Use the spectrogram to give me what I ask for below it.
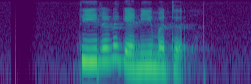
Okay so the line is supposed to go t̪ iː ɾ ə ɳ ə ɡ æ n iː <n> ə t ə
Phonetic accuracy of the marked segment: incorrect: m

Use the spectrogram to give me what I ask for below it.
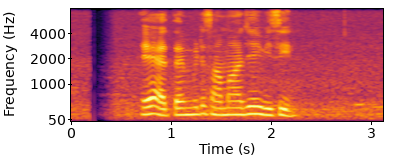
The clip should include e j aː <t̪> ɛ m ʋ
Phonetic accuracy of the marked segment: correct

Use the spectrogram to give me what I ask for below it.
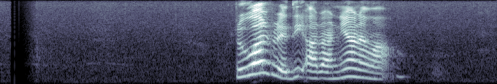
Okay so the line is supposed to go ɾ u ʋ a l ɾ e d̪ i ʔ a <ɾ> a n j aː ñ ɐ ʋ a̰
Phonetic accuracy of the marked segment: correct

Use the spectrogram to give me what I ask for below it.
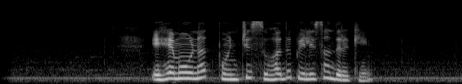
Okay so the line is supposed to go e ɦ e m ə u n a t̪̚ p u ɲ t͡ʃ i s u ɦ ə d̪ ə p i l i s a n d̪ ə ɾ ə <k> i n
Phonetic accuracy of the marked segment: correct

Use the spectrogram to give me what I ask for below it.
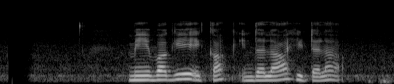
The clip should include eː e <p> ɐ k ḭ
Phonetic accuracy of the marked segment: incorrect: k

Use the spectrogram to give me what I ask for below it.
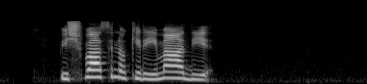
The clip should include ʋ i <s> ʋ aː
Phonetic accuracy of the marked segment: incorrect: ʃ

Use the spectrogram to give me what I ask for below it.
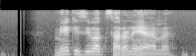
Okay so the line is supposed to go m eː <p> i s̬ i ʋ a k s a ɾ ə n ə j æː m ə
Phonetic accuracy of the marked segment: incorrect: k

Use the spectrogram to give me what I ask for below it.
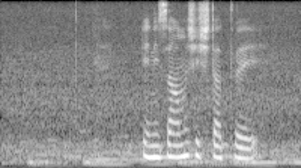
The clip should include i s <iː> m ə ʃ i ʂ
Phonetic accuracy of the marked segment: incorrect: aː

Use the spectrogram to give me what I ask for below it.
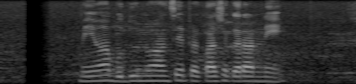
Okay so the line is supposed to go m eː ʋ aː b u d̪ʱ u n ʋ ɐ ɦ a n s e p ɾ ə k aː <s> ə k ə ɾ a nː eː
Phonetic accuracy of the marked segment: incorrect: ʃ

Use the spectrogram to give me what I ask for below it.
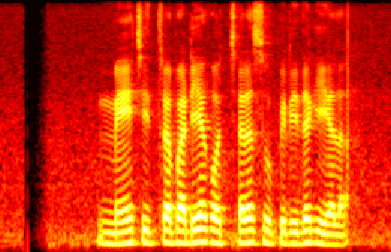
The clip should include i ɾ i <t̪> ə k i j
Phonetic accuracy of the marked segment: incorrect: d̪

